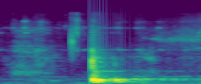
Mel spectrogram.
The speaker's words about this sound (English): Let me take another sip.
